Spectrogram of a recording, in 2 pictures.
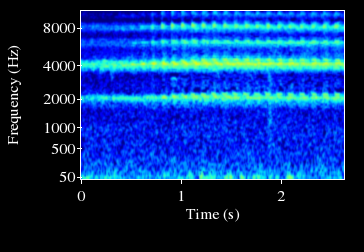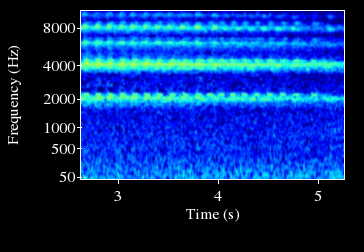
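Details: Mid-July evening, higurashi cicadas filling a valley near Mount Kanmuri, Funo, with their chorus: bright sustained high-pitched ringing, closely layered tones, rhythmically pulsing about three times a second.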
